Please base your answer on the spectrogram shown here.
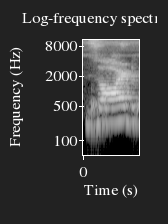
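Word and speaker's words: fjord: जॉर्ड cost line कहते हैं। एफसाइलेंट है।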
